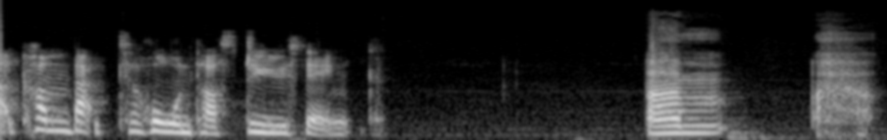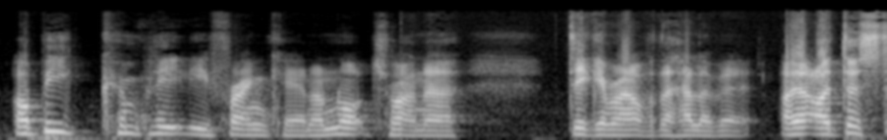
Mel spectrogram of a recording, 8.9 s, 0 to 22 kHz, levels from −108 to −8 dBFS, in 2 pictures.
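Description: From 6.44 s, right after "here and I'm not", to the end at 8.87 s, pre-emphasis is left on. The treble boost was never undone by its matching de-emphasis, which fits a J.17 curve. At 10 kHz the treble sits about 11 dB above 1 kHz. The speech turns thin, bright and sibilant.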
